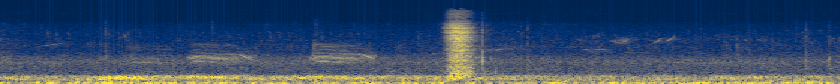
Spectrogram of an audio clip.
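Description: A bird calling twice in short harsh notes, then a single sharp knock a little later, over a steady low rumble.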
